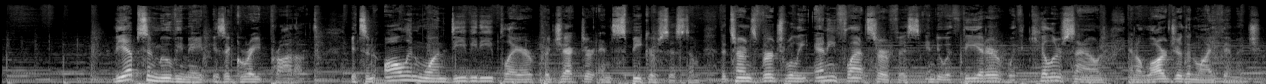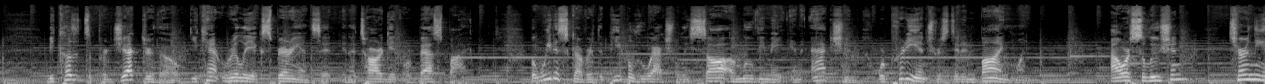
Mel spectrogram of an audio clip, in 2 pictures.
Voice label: Promo

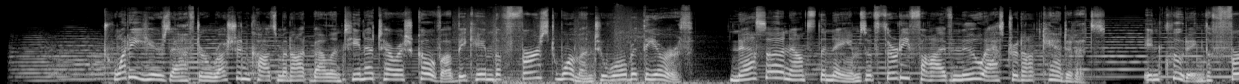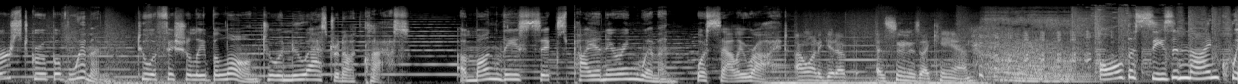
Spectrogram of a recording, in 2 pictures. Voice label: TV NARRATION

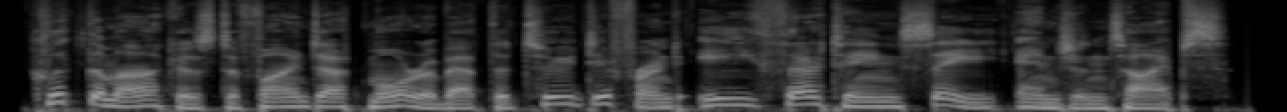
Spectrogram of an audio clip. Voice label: Engine Types Trucks Educational

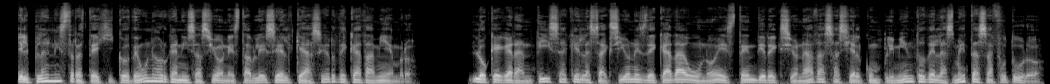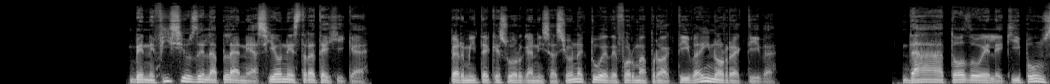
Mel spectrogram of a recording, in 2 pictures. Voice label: E learnig

